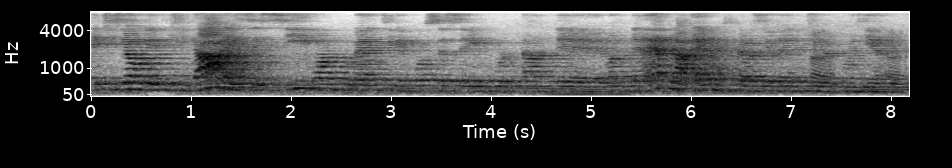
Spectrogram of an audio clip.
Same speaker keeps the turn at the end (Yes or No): No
